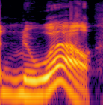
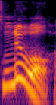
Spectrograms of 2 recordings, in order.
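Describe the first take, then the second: First: Newell stressed on the second syllable, "-ell"; mispronounced surname. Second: Newell run together, close to "nool"; corrected pronunciation. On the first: Real, not acted. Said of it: "I've been saying it wrong". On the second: Shown as a demonstration. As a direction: say Newell as NOO-ul, weak ending. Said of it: "No, it's pronounced Newell".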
